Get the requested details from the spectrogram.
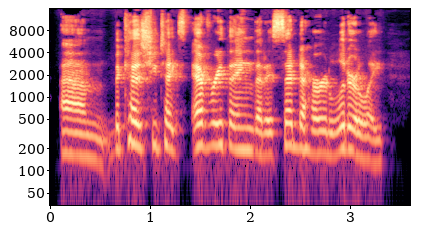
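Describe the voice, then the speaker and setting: In a very clean recording with a silent background, a woman speaks with a strong Southern US accent. Her medium pitch shows ordinary variation. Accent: strong Southern drawl. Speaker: college instructor. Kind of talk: recorded lecture. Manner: casual with fillers.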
